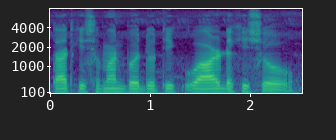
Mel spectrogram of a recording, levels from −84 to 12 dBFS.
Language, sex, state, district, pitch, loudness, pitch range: Assamese, male, Assam, Hailakandi, 105 Hz, -19 LUFS, 105-110 Hz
